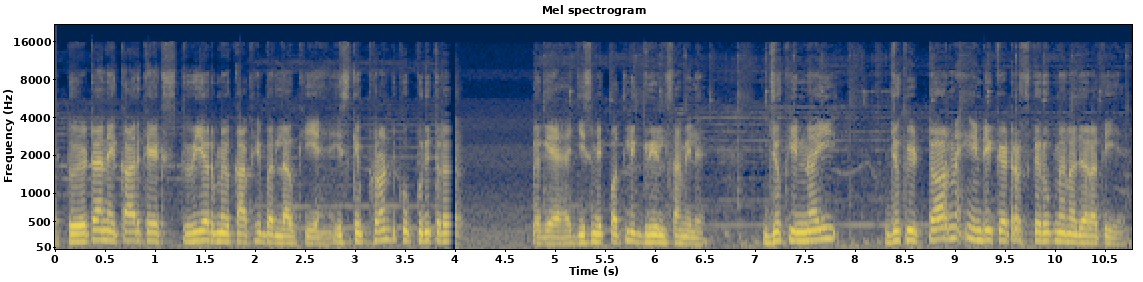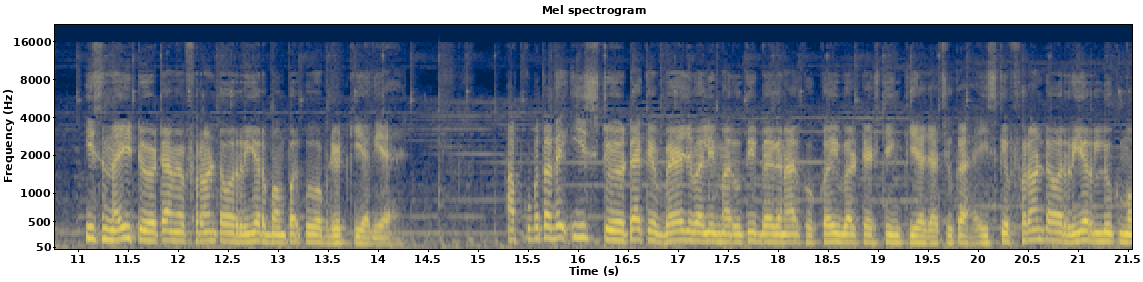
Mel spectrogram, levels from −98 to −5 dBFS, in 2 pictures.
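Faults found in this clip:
Long network dropout, 3.89 to 4.81 s: last sound stretched into a fading buzz, then near-silence; about 0.6 s never returns, likely packet loss on the network path.

Jitter buffer speed-up, 4.93 to 6.54 s: audio runs about 117% fast at unchanged pitch, hurried feel, trimming roughly 0.3 s of backlog from late packets.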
